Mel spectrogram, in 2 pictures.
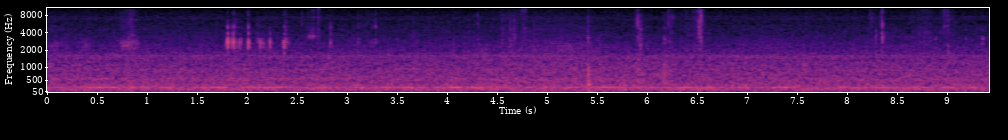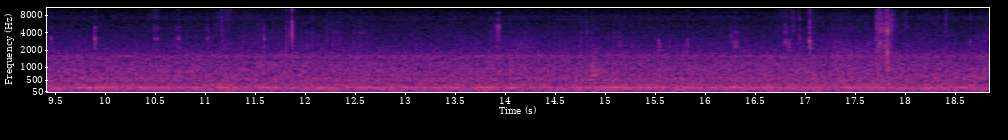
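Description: Wires click softly as they are pushed into a board.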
